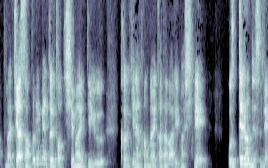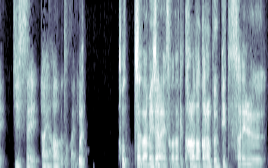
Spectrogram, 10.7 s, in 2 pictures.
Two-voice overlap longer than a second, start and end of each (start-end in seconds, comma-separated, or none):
none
